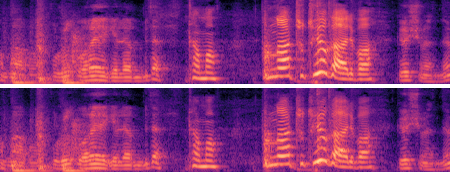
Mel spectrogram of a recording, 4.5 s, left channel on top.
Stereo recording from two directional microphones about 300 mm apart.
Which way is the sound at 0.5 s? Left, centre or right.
Centre.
